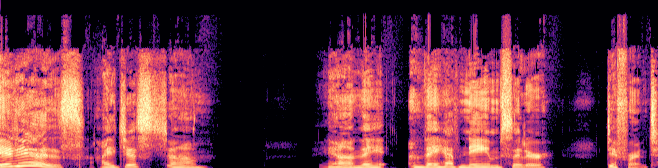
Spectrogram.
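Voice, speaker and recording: With long, frequent pauses and a very slow pace, a woman speaks at medium pitch in a dark, mellow tone with ordinary pitch variation. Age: 90s. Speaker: grandmother and gardener. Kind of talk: casual chat.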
